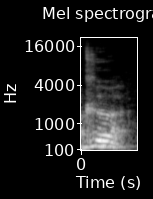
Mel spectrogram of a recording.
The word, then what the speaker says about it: เกลือ: เกลือ How do you pronounce his name? Kua? เกลือ Good. Kua.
